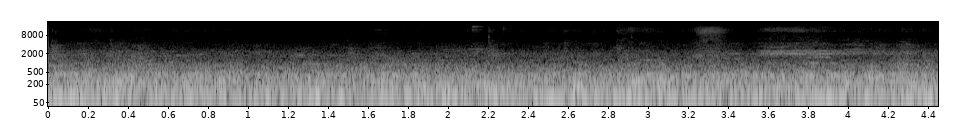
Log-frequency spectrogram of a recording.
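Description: SEPTA Regional Rail passenger car running along the track, heard from inside the car: a steady low rumble of wheels on rail.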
